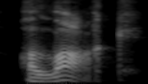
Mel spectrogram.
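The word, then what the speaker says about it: علق: The Arabic word used is a lock and it ends with a Q. It's a Q sound, not a K in case that's not getting through with my terrible pronunciation.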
